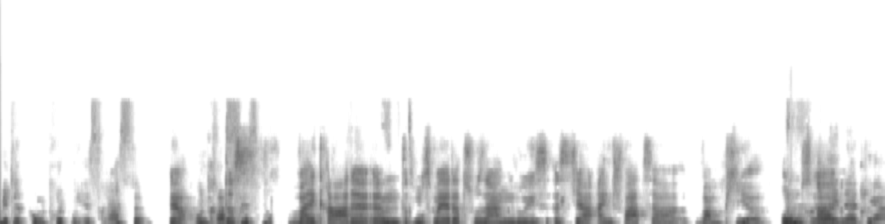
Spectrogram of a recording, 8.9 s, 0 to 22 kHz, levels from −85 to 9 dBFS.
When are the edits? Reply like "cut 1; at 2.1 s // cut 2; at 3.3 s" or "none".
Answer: cut 1; at 1.6 s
